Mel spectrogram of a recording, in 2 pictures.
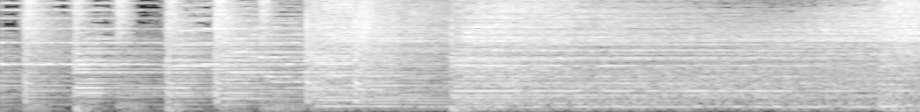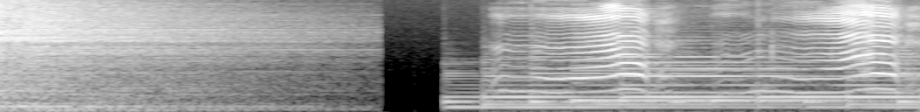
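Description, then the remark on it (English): A swelling musical passage cuts to a moment of silence, then a newborn baby wails loudly, its high, wavering cries rising and falling in repeated bursts. “Of a newborn baby signal the miracle of life.”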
